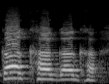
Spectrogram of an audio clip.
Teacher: वायु हमारे अंदर से निकली और वो कंठ में टकराई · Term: का वर्ग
